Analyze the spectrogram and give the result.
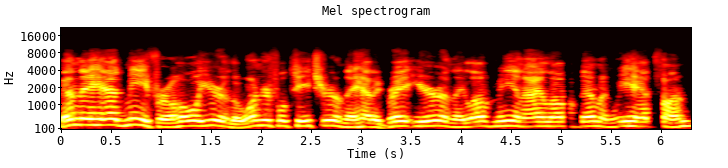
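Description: With an Upper Midwest accent, a man speaks at a high pitch using lively intonation. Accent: Upper Midwest American. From rural Wisconsin. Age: 70s. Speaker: teacher. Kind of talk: interview.

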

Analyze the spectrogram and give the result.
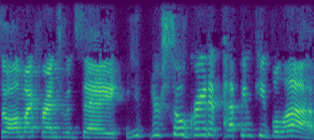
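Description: Projecting a raised voice with a bright, sharp tone, a woman with an American accent talks at a moderate pace, her pitch high and its variation ordinary. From Chicago. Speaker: confidence mentor. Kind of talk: interview.

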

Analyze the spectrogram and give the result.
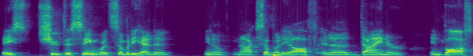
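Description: A man with an American accent talks at a fairly quick pace, in medium pitch and with fairly even intonation. His is a normal speaking voice. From New York. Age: 50s. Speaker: NBA and MMA play-by-play announcer. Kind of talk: casual interview chat.

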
